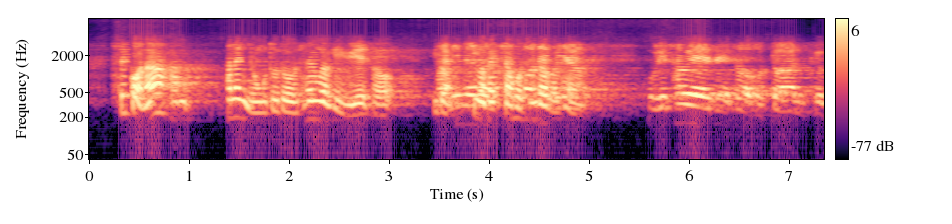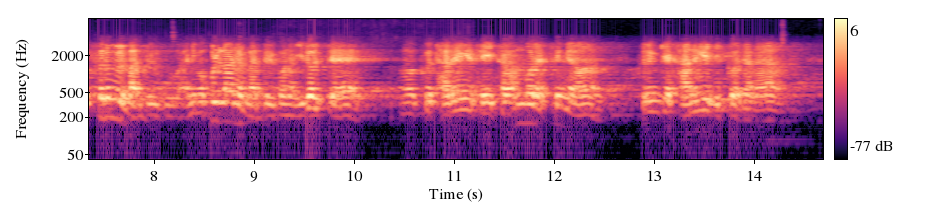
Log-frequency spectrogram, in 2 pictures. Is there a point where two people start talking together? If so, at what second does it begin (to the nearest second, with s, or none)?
4 s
